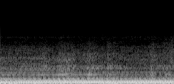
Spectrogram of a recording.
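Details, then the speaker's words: Turbo Chevrolet Silverado driving after rear gear swap and Caltracs install: smooth low road rumble, no whine or howl from the rear end; new rear gears quiet. "Gear's quiet. Yeah, sounds good."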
